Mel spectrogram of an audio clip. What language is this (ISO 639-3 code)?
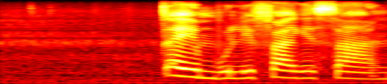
ssw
